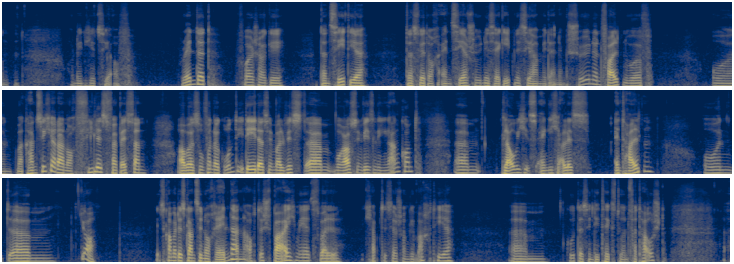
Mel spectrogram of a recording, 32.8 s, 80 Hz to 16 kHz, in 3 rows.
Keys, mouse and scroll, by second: 0.2-2.2 drag.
